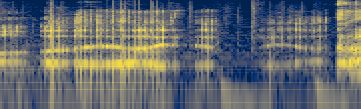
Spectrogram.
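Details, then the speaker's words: Burping: a long, loud, drawn-out tonal belch followed by a shorter second burp, from a burp compilation. "Sorry, I need to burp again."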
